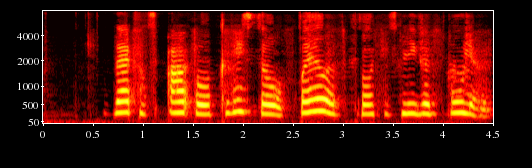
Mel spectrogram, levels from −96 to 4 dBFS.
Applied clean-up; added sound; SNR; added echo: neural mask model DeepFilterNet 3.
